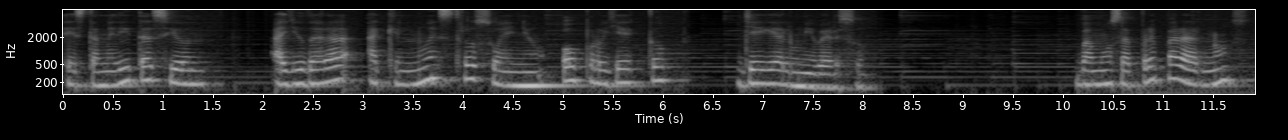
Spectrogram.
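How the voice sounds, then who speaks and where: A woman's voice: on the low side, slow, pauses often, warm tone, faint music behind. A woman leading a guided meditation in a soothing, instructional way.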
